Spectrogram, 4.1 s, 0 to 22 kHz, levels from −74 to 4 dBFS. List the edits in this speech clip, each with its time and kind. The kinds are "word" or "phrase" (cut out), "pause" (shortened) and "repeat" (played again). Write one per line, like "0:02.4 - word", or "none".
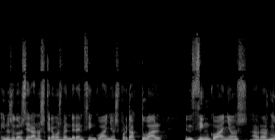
0:01.9 - phrase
